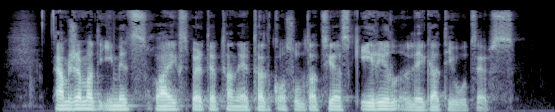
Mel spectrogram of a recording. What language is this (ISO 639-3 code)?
kat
